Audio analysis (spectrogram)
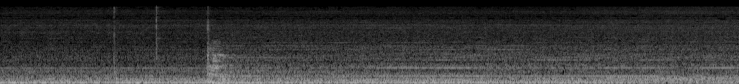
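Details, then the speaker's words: Amada RG-80 press brake with NC9 EX2 control, wired up and running; after a start-up click, steady low electric hum and even pump drone with no knocks or squeals, running normally. "And she is running, wired up and running."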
